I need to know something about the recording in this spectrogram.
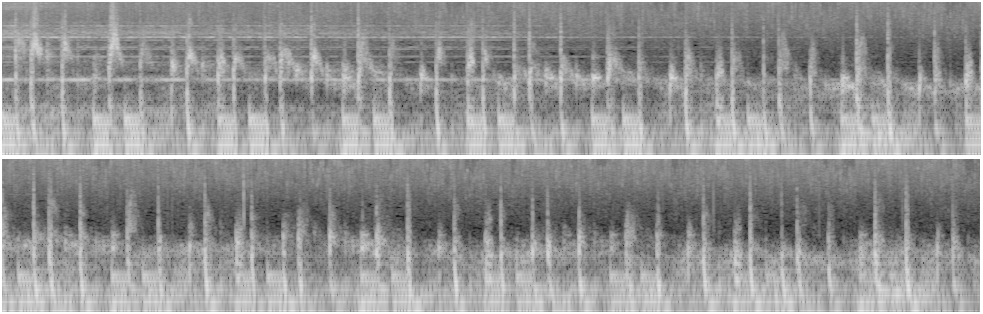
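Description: Electronic dance music in a DJ mix: a pulsing bass line under a steady run of hi-hat ticks. A high held synth tone fades out in the first few seconds, leaving only bass and percussion.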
